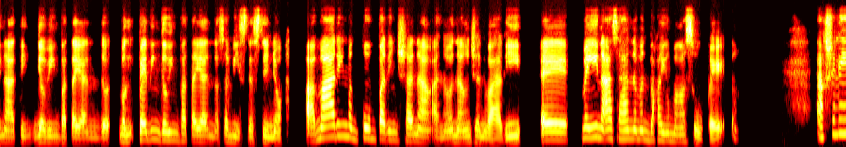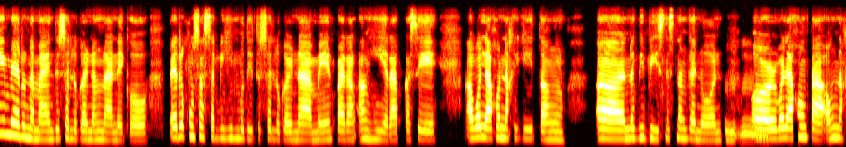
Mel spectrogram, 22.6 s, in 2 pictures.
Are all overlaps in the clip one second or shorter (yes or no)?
yes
